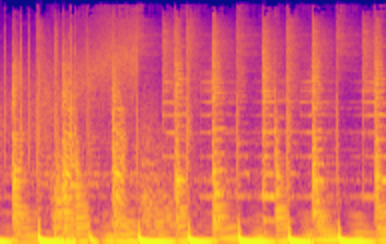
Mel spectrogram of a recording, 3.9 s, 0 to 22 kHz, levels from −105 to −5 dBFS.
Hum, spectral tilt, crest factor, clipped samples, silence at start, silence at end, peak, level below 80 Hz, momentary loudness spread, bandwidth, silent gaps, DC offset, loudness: none; -4.5 dB/octave; 8 dB; under 0.1%; 0 s; 0 s; 0 dBFS; -10 dBFS; 3 LU; 18 kHz; none; 1%; -11 LUFS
